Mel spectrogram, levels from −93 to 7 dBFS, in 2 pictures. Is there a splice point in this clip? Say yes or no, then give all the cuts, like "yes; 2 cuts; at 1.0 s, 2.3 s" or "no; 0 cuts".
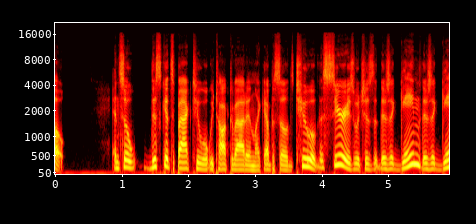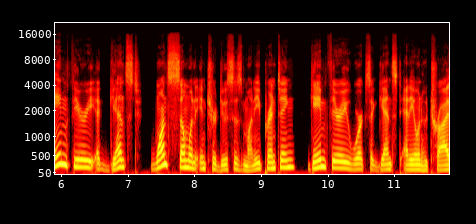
yes; 4 cuts; at 3.6 s, 5.5 s, 7.3 s, 9.6 s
